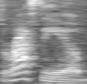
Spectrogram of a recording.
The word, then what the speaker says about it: Raciel: Raciel. Okay, I apologize. Raciel, but it was Rachel in the 4th grade.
